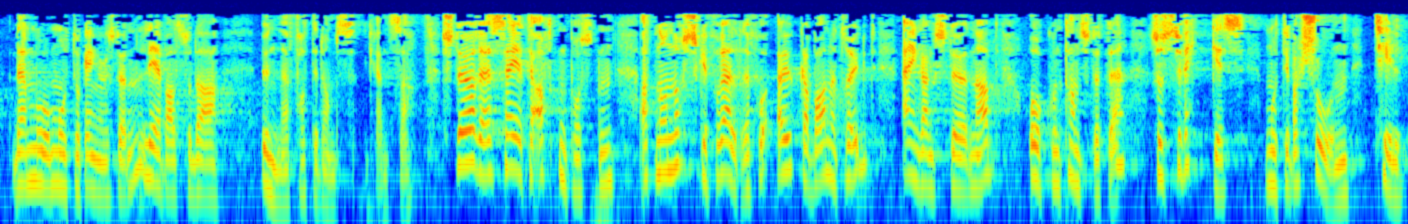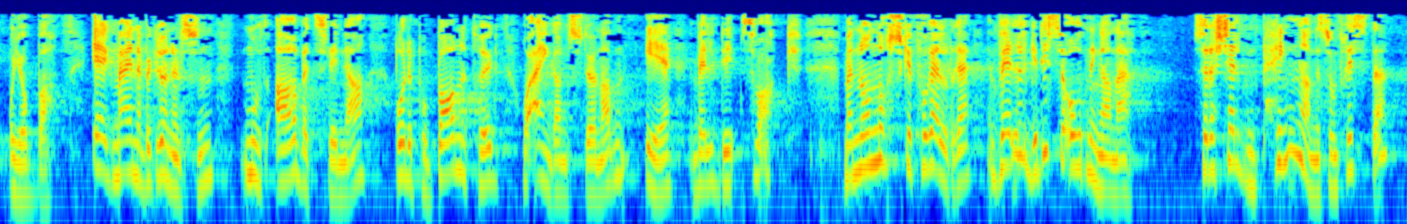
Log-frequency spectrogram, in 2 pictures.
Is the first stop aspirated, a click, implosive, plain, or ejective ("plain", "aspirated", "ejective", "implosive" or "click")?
plain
